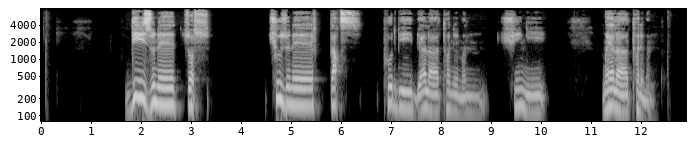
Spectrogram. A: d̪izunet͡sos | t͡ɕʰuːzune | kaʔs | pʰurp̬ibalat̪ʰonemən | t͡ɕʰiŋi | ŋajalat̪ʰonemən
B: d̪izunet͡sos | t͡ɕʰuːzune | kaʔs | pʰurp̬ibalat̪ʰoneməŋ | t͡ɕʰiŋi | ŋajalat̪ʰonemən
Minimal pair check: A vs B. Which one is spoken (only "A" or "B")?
A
